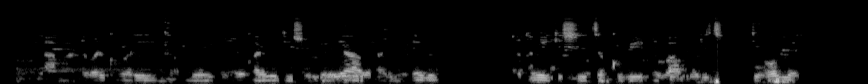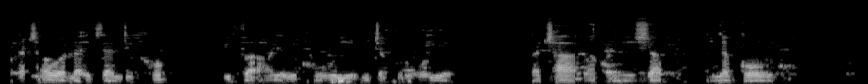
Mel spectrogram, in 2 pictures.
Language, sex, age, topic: Rundi, female, 25-35, education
